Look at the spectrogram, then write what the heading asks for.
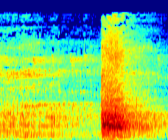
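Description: After a quiet moment, a tiger lets out a sudden, harsh roar that swells and then fades.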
